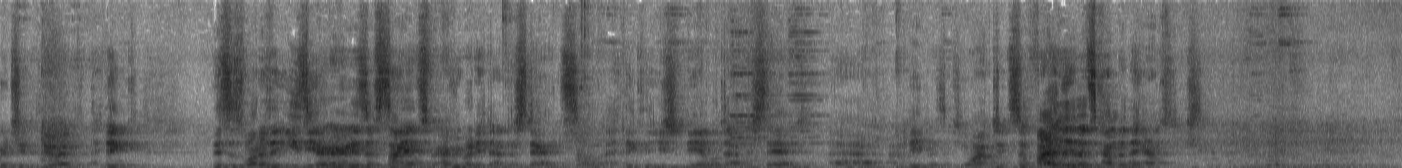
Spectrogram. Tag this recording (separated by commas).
Male speech, Speech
